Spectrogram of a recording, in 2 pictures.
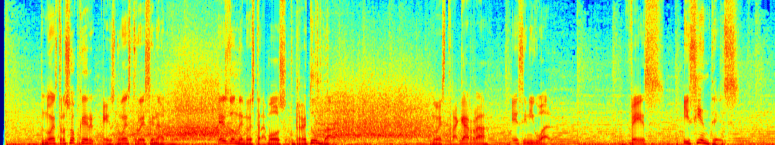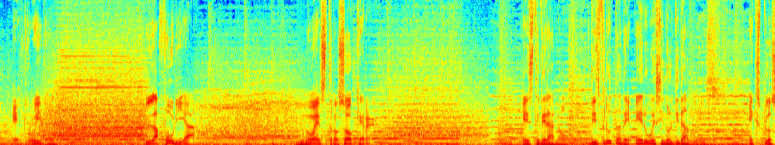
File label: authoritative voiceover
